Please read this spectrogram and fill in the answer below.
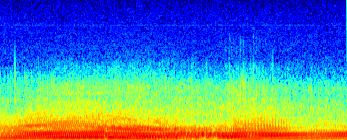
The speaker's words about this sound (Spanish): Estábamos viendo las callejuelas de la antigua Guatemala y de pronto nos encontramos en un camino a la entrada de un pueblito iluminado por una débil luz de amanecer. Un carro sale de la aldea.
